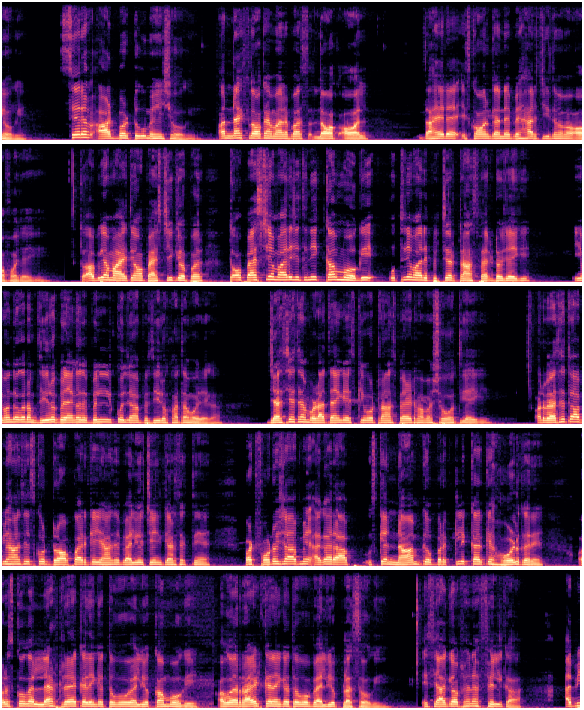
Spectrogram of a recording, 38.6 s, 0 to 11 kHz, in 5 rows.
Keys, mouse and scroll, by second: 5.0 click, 12.0-19.4 drag, 19.4 click, 23.9-36.0 drag, 38.1 click.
